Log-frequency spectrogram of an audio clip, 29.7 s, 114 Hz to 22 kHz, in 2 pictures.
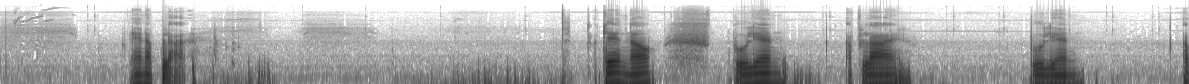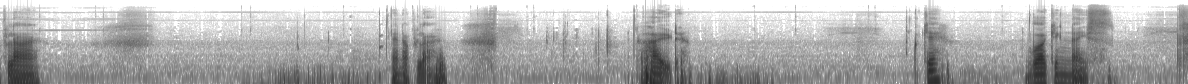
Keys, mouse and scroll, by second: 1.8-2.3 drag, 2.3-3.5 scroll down 10, 3.5 click, 5.3-9.2 drag, 10.8-13.7 drag, 15.0 click, 17.7 click, 19.7 click, 21.2 shift+click, 22.0 h, 22.5 click, 23.1-24.1 scroll down 3, 24.1 click, 25.4 click, 26.2-27.2 scroll up 2, 27.2 click, 28.3-29.4 scroll up 2, 29.4-29.7 drag.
